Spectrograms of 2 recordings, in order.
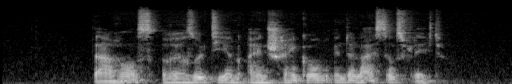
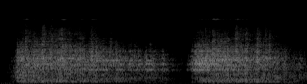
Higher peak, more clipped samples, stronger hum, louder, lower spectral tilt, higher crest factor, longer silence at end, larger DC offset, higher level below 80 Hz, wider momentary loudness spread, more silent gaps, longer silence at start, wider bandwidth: first, -2 dBFS vs -24 dBFS; neither; neither; first, -18 LUFS vs -41 LUFS; about the same, -4 dB/octave vs -4 dB/octave; about the same, 18 dB vs 16 dB; first, 0.65 s vs 0 s; neither; first, -34 dBFS vs -72 dBFS; second, 6 LU vs 9 LU; neither; first, 0.95 s vs 0.1 s; about the same, 15 kHz vs 16 kHz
